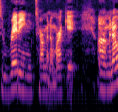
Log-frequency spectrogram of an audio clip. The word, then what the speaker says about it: Reading: wanted to go to Reading Terminal Market I was saying it wrong this entire time y'all I really thought it was Reading Terminal Market but it's Reading Terminal Market um and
